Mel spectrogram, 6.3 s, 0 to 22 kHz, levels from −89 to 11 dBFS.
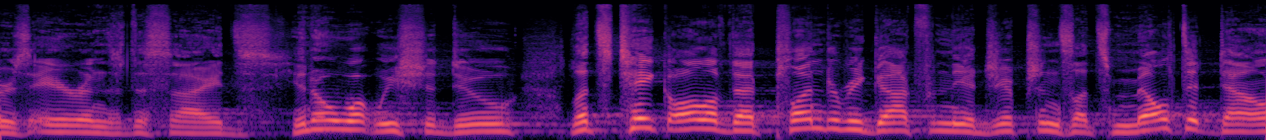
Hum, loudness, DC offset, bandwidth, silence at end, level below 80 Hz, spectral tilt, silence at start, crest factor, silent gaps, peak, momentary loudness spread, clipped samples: none; -25 LUFS; under 0.1%; over 20 kHz; 0 s; -74 dBFS; -4.5 dB/octave; 0 s; 18 dB; none; -6 dBFS; 9 LU; under 0.1%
